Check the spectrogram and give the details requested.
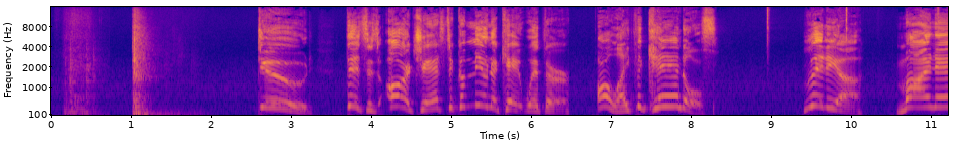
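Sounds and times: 
doors or windows slamming shut: 0:00.0 - 0:02.0
speech: 0:02.6 - 0:08.4, 0:09.4 - 0:11.1.

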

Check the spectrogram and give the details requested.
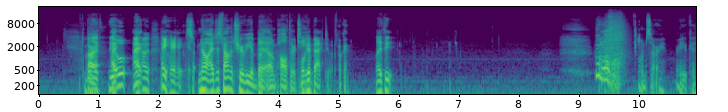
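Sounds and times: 
speech: 0:00.8 - 0:06.0, 0:09.3 - 0:10.9
single loud sneeze: 0:09.3 - 0:09.9.

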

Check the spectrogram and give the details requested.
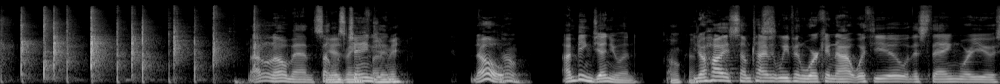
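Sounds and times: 
brisk hand clapping: 0:00.0 - 0:02.8
speech: 0:02.5 - 0:09.9.

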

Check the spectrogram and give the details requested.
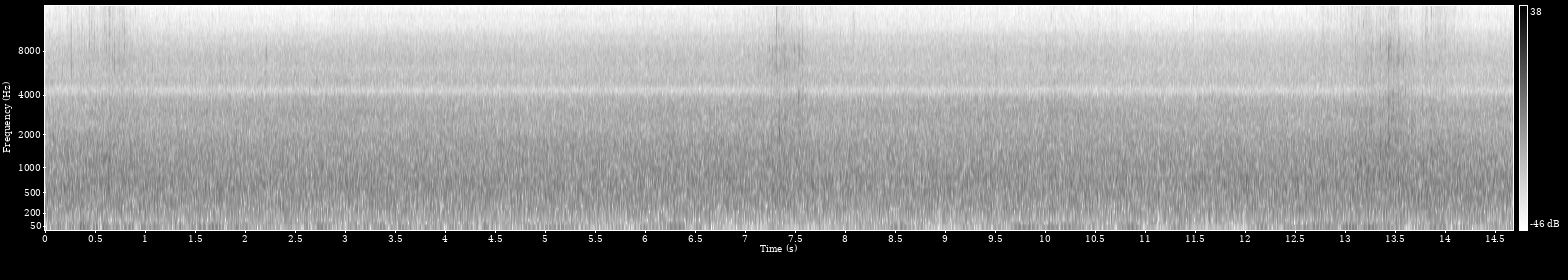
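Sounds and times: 
waves crashing on a rocky lake shoreline in blustery weather: 0:00.0 - 0:14.6.

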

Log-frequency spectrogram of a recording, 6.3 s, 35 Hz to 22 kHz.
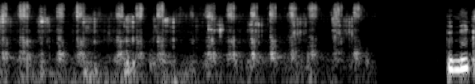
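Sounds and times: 
crunchy munching on leafy garden plants: 0:00.0 - 0:05.0
speech: 0:06.1 - 0:06.3.

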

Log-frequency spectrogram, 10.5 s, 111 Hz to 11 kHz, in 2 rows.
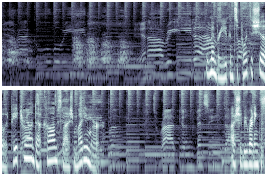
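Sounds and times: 
dogs barking and yipping: 0:00.0 - 0:02.8, 0:06.2 - 0:07.3
speech: 0:02.9 - 0:07.6, 0:08.8 - 0:10.5.

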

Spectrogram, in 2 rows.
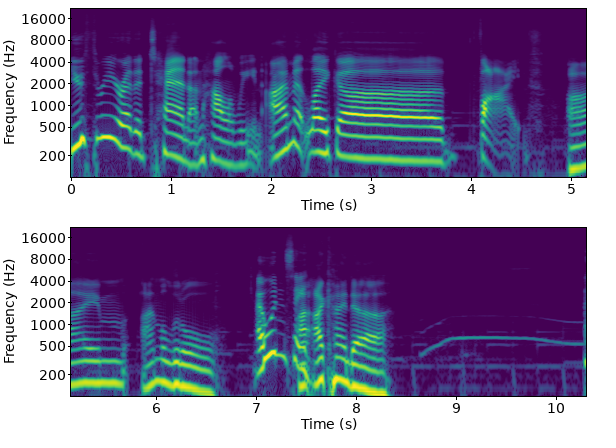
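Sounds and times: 
speech: 0:00.0 - 0:08.4
person imitating a wolf howl: 0:08.6 - 0:10.2.

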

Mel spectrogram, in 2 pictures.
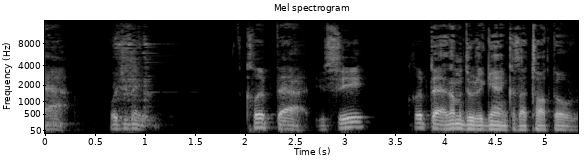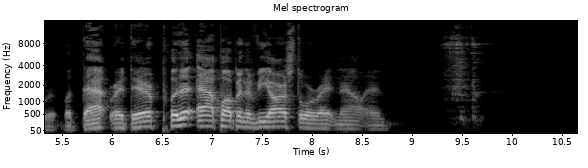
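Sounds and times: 
speech: 0:00.1 - 0:01.2, 0:02.0 - 0:08.8
cash register ka-ching with metallic clatter and ringing chime: 0:09.3 - 0:09.8.

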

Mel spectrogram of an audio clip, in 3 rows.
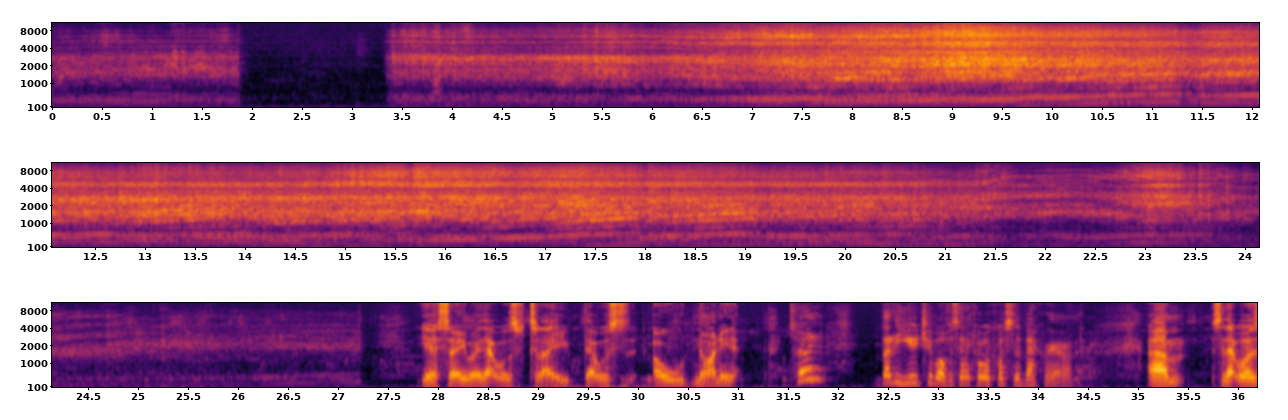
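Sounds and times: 
Formula One cars from the 1980s to 1990s revving in Adelaide: 0:00.0 - 0:02.0, 0:03.4 - 0:27.3
busy outdoor roar: 0:00.0 - 0:02.0, 0:03.3 - 0:27.3
speech: 0:27.8 - 0:36.1.

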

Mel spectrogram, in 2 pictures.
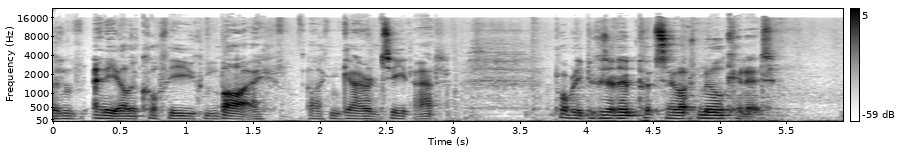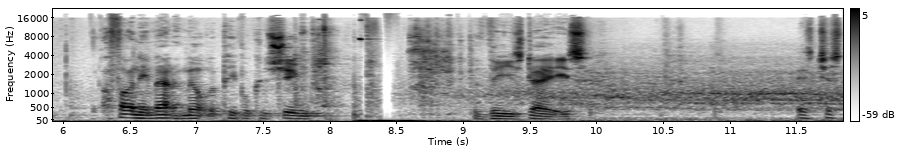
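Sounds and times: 
speech: 0:00.0 - 0:05.6, 0:06.3 - 0:08.1, 0:09.1 - 0:10.1, 0:11.5 - 0:11.8
door latch and hinges clunking and creaking as a door is opened: 0:07.6 - 0:09.0.

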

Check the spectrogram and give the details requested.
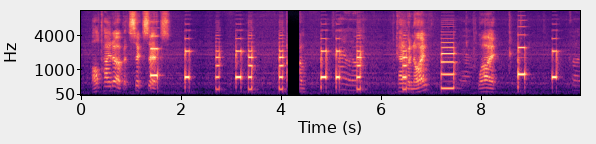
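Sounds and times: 
speech: 0:00.4 - 0:01.9, 0:06.3 - 0:07.0, 0:07.9 - 0:08.4
short bright electronic beeps of a primitive video game: 0:01.4 - 0:04.1, 0:04.8 - 0:05.7, 0:06.4 - 0:06.6, 0:07.2 - 0:07.6, 0:08.8 - 0:09.6.

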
